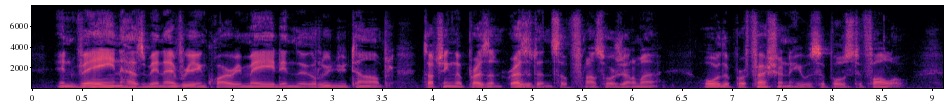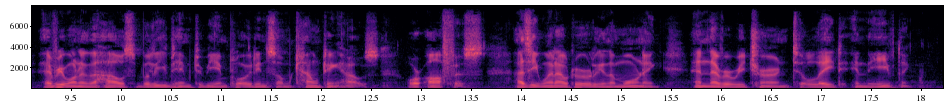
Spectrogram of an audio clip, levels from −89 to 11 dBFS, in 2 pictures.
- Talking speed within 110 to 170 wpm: No, average, 195 wpm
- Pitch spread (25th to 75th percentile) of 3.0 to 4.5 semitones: No, narrow, 2.6 semitones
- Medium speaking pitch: No, low, 100 Hz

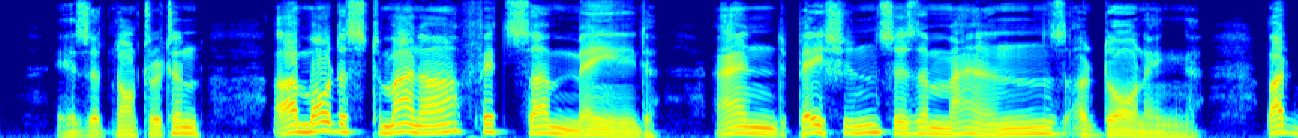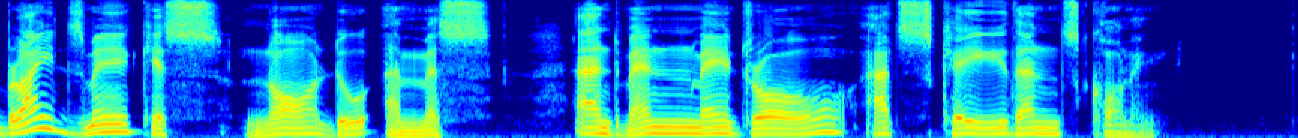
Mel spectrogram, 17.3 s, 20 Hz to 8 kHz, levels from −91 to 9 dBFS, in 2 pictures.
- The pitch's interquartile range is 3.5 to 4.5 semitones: No, average, 4.9 semitones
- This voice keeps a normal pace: No, slow, 115 wpm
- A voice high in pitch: No, low, 125 Hz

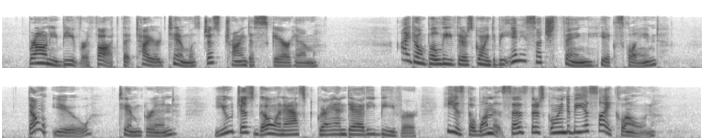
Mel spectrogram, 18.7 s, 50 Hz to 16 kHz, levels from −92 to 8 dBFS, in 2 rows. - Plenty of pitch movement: Yes, wide, 8.4 semitones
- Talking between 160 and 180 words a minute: No, average, 150 wpm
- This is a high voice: Yes, high, 200 Hz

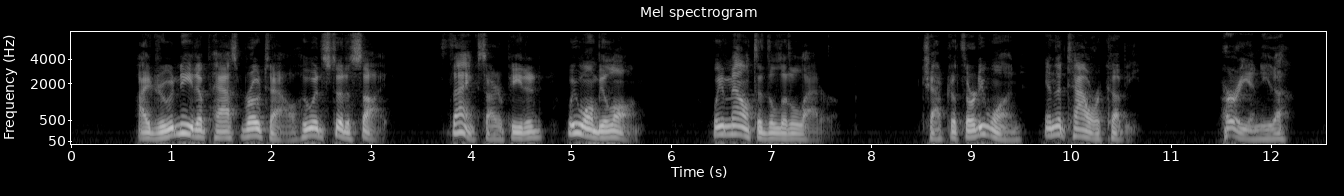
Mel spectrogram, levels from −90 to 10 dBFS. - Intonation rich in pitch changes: Yes, wide, 6.7 semitones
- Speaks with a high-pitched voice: No, low, 115 Hz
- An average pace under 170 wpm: Yes, average, 140 wpm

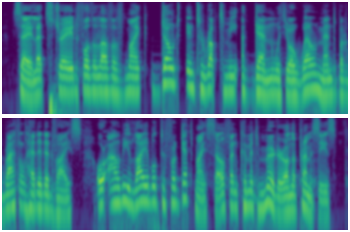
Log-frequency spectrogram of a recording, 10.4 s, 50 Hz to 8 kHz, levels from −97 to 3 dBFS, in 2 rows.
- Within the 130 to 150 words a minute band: No, average, 185 wpm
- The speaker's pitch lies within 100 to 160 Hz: Yes, low, 135 Hz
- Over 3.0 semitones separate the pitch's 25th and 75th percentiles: Yes, average, 4.1 semitones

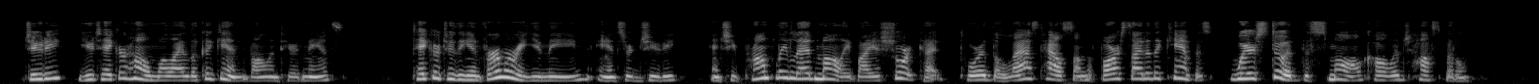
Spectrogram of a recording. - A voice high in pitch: Yes, very high, 250 Hz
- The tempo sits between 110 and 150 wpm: No, average, 180 wpm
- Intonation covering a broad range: Yes, wide, 6.5 semitones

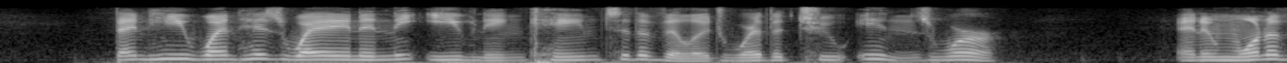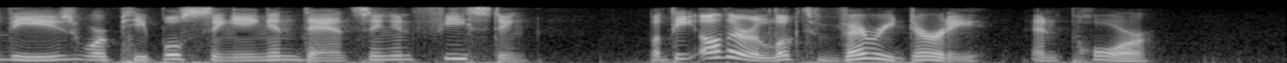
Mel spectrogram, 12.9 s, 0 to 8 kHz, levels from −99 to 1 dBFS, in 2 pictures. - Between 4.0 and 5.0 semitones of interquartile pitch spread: Yes, average, 4.4 semitones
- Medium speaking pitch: Yes, medium, 165 Hz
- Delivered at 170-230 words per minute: Yes, average, 175 wpm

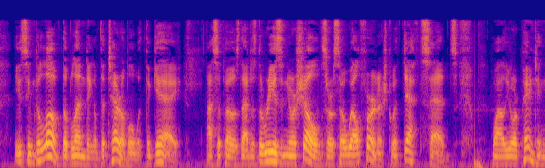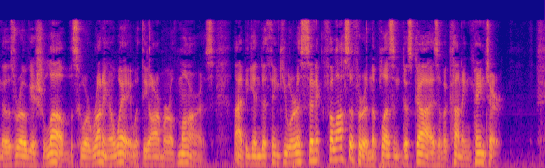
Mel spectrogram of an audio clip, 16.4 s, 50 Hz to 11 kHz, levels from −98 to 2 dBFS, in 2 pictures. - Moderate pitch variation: Yes, average, 3.9 semitones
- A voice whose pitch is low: Yes, low, 110 Hz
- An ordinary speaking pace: No, fast, 220 wpm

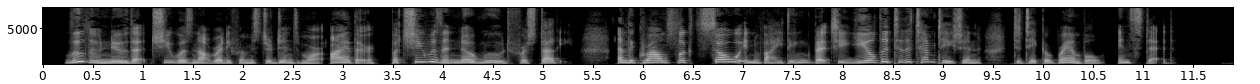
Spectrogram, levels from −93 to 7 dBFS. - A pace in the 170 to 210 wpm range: Yes, average, 180 wpm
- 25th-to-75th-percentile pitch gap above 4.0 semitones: Yes, average, 4.6 semitones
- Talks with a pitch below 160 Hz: No, high, 210 Hz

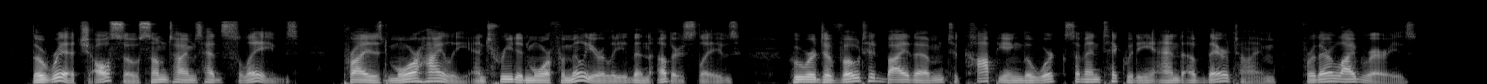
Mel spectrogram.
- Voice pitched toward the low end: Yes, low, 100 Hz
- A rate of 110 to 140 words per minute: Yes, slow, 135 wpm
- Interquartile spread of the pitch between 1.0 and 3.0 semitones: No, average, 4.8 semitones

